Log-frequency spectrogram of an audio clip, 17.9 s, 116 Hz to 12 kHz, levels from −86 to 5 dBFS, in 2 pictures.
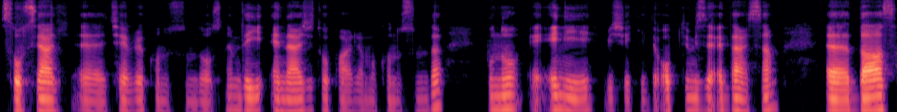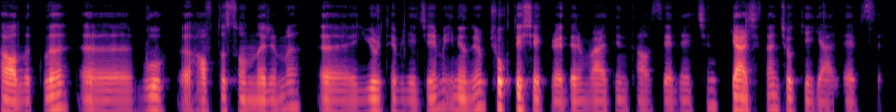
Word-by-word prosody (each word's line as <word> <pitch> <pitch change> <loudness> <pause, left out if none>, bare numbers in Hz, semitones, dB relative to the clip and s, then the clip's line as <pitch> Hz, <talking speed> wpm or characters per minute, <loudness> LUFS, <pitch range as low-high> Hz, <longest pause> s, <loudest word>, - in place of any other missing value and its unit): sosyal, 100 -2 +4 0.2
eee, 95 -2 -5
çevre 100 0 -4
konusunda 90 -1 -16
olsun 90 - -11
hem 115 -1 -11
de 110 - +1
i 110 +1 -3
enerji 100 +1 +1
toparlama 95 -2 -10
konusunda 100 +7 -8 0.4
bunu 115 +1 -1
e - - -7
en 120 0 0
iyi 105 0 -3
bir 105 - -14
şekilde 100 -1 -13
optimize 105 0 -3
edersem, 110 +3 +1 0.5
eee, 100 -1 +7
daha 110 +2 +11
sağlıklı, 110 +4 +2
ııı, 95 -1 -3
bu, 110 0 -2
eee, - - 0
hafta 100 +1 -4
sonlarımı, 100 +7 -5 0.2
eee, 95 -1 -2
yürütebileceğime 100 +3 -5
inanıyorum. 110 +6 -4
Çok 420 0 +5
teşekkür 430 - 0
ederim 95 0 -3
verdiğin 95 +1 -5
tavsiyeler 95 0 -9
için. 145 +10 -15
Gerçekten 110 +2 +3
çok 105 -2 -4
iyi 95 - -6
geldi 90 -1 -8
hepsi. 90 -1 -13
100 Hz, 135 wpm, -26 LUFS, 95-110 Hz, 0.5 s, daha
